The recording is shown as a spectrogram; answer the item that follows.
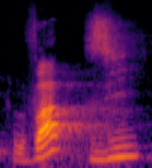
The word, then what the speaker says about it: vas-y: Mais comme il est suivi d'un pronom, on ajoute le S pour faciliter la prononciation. Et on dit vas-y.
